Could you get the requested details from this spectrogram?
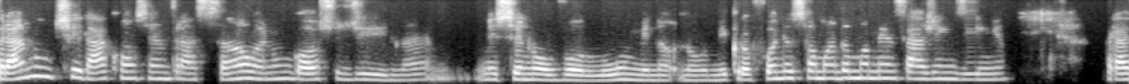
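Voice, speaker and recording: This woman's voice sits at a medium pitch that varies in an ordinary way. Her pace is moderate. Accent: Fortaleza. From Brazil, Fortaleza (Ceará). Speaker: professor, session chair. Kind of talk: conference session moderation.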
